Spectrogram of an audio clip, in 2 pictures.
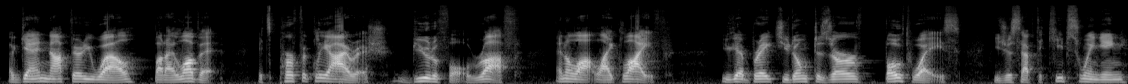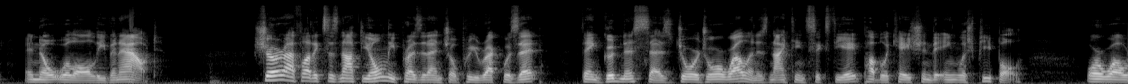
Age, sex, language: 30-49, male, English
